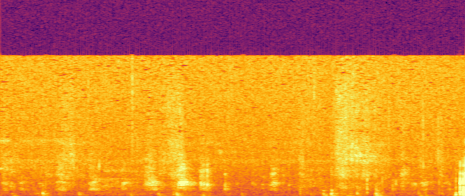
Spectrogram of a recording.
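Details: Basenji siblings play fighting on dirty laundry give short, scrappy grumbles, whines and huffing pants in irregular bursts.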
